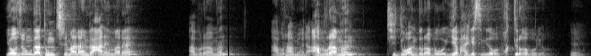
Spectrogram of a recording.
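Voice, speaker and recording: Bright, lively male pastor. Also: fairly high pitch. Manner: conversational, asks the congregation questions; humorous, playful asides. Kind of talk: sermon. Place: church sanctuary.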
